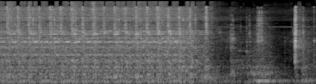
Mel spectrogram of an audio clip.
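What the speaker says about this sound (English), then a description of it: "we will sew this down now with the little brace" Sewing machine stitching a snowman quilt, a rapid rhythmic clatter of the needle running steadily up close, then slowing into a few separate mechanical clicks at the end.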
